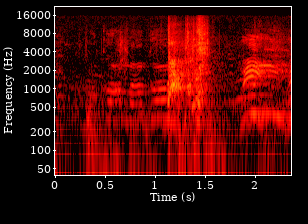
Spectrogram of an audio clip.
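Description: Boxing bout sounds: a sharp smack about a second in as the boxers trade punches, with short shouted calls from ringside starting near the end.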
